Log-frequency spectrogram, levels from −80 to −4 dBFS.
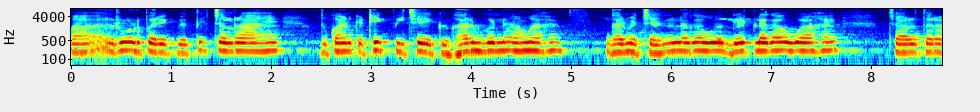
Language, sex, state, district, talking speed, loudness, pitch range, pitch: Hindi, female, Bihar, West Champaran, 190 wpm, -15 LUFS, 195-215 Hz, 210 Hz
